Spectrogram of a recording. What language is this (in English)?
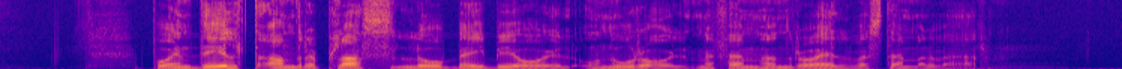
Norwegian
